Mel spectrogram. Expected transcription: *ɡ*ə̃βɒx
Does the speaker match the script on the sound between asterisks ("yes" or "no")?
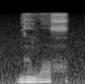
yes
